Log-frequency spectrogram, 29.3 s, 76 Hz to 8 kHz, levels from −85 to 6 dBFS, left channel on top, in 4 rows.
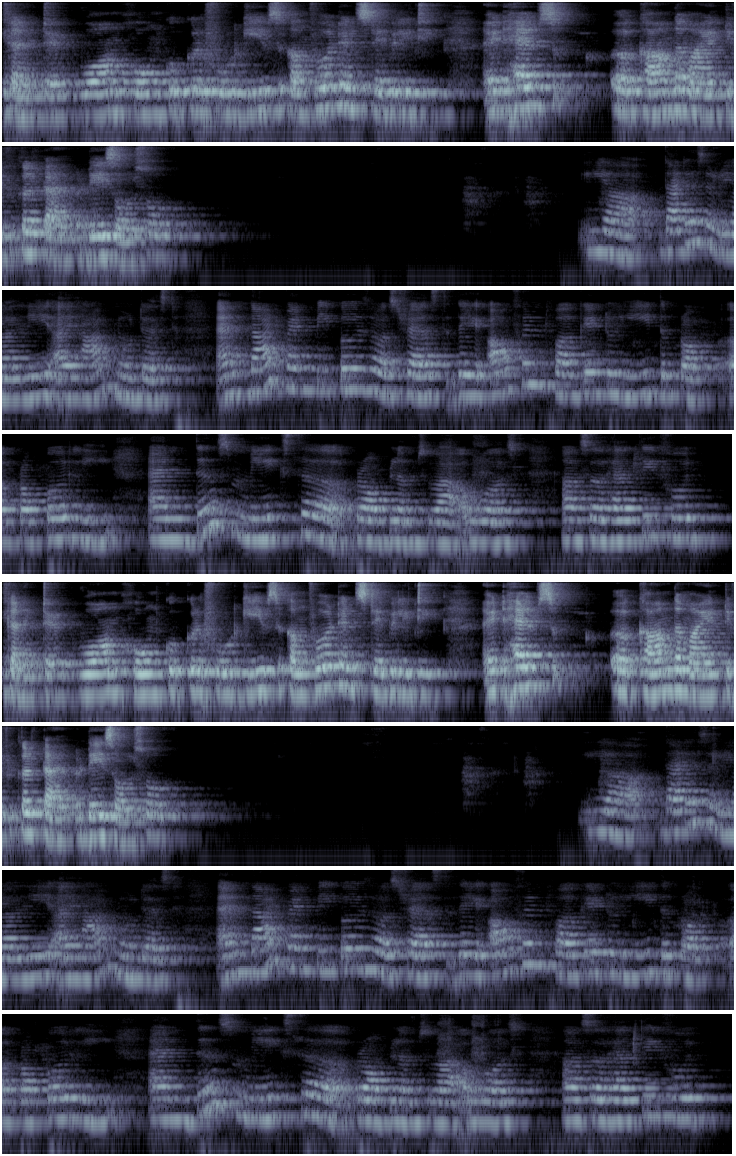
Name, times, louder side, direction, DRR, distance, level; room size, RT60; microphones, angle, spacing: voice 1, 0.0-5.6 6.1-8.9, right 3 dB, 50° right, 1 dB, 0.4 m, -26 dB
voice 2, 13.1-28.9, left 1 dB, 75° left, 0 dB, 0.6 m, -34 dB
2.8 x 2.0 x 2.2 m, 1.1 s
head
